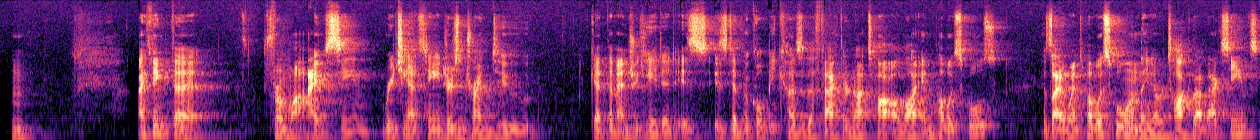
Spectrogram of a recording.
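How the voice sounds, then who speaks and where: Long, frequent pauses break up a man's speech, which has fairly even intonation. Audible room echo surrounds him. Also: medium pitch for a man, fairly quick pace. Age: young. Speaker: young vaccine advocate. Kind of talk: panel discussion. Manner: fast.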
